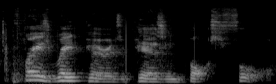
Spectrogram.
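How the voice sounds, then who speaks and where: A man's voice: mid-range voice, unhurried, fairly bright tone, a little hiss or hum, poor audio. A man, a judge, putting terse, pointed questions from the bench in court.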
